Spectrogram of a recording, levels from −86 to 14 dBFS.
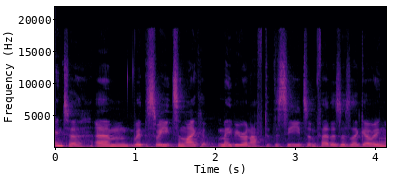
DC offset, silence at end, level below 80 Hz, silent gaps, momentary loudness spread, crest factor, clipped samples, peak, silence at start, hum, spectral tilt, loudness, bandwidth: under 0.1%; 0 s; -48 dBFS; none; 6 LU; 18 dB; under 0.1%; -18 dBFS; 0 s; none; -4 dB/octave; -35 LUFS; 19 kHz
